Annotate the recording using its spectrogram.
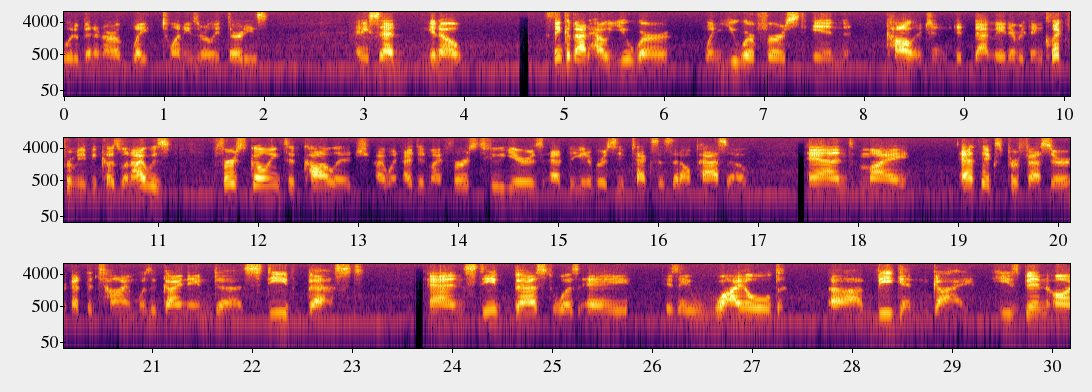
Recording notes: Record my end from inside my 2005 Nissan Altima. I drive around OKC, noting the things that I see.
